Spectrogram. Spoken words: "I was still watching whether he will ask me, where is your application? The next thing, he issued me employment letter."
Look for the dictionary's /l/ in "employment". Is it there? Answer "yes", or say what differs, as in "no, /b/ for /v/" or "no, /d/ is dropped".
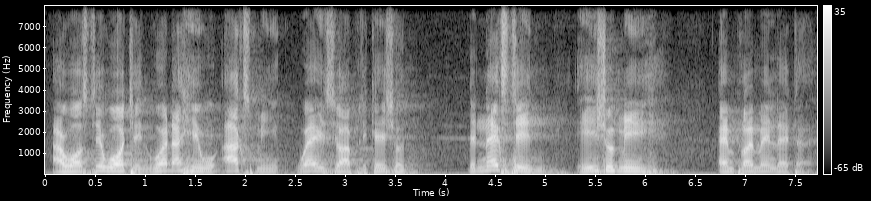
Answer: yes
